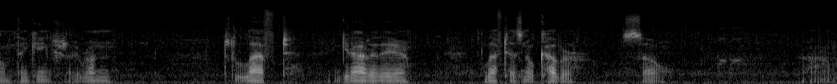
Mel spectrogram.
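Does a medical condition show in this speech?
No.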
